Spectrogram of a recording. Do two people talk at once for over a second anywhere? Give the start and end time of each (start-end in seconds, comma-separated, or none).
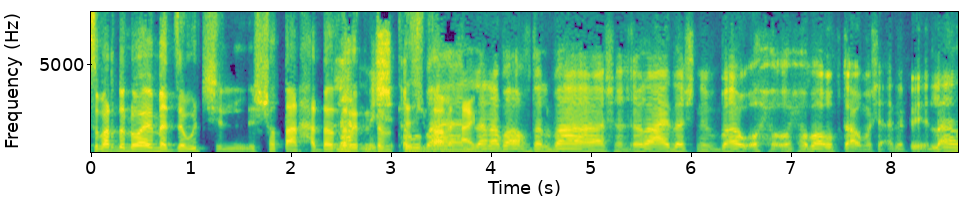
2.4-3.9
